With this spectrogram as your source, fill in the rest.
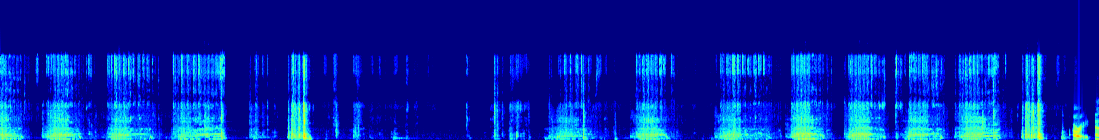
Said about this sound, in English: adjust your stitch length to your favorite top stitch length, and then we're going to top stitch this all the way across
